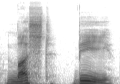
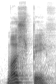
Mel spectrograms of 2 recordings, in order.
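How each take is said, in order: First: The t at the end of must is pronounced. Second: The t at the end of must is dropped. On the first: The speaker calls it wrong. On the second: The speaker calls it right.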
